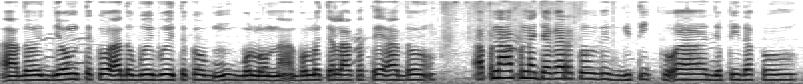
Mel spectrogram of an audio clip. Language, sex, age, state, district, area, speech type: Santali, female, 60+, Jharkhand, Bokaro, rural, spontaneous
